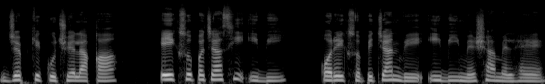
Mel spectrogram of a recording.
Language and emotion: Urdu, neutral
